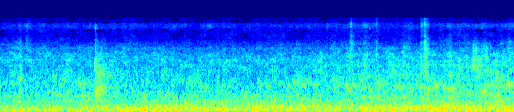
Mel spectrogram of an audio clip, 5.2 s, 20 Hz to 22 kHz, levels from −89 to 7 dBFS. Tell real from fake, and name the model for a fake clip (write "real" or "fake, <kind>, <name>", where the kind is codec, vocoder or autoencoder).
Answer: fake, codec, HILCodec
